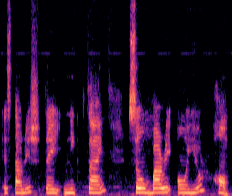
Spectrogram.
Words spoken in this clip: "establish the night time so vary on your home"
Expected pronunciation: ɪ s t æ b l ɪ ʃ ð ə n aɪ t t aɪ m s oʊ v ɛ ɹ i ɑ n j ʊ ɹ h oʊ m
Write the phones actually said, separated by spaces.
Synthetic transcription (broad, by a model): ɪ s t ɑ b l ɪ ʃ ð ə n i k t aɪ m s oʊ b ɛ ɹ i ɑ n j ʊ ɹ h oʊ m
